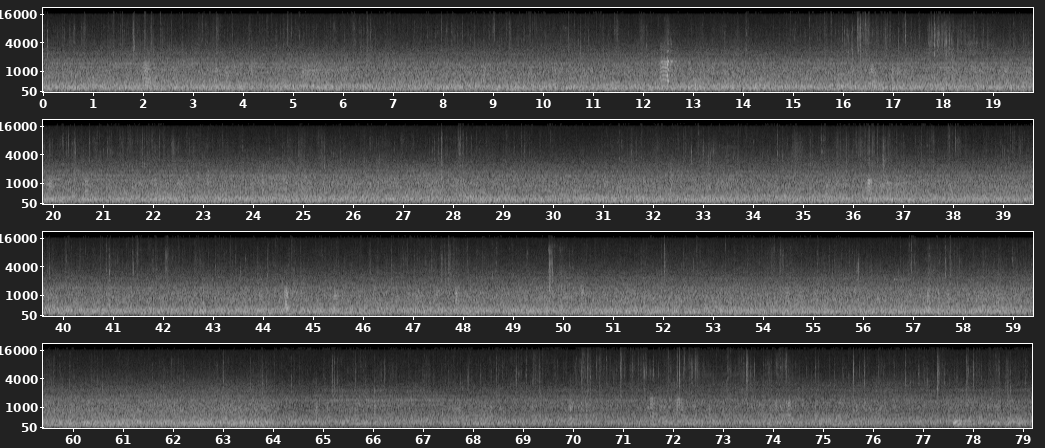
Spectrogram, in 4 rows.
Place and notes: Geese walking on ice whilst pecking the ground for food. Constant HVAC drone is audible, along with occasional goose honks, wing flapping, truck sounds and human voices.
Recorded with a Sennheiser ME 66
New York, United States, February 2021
